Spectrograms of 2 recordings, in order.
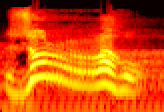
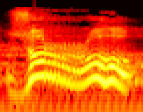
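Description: First: زره said very slowly, ending in an open a; zurra with fatha. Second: زره said very slowly, ending in a rounded u; zurru with damma. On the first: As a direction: drag out زره with a final fatha. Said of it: "فيجوز أن تقول". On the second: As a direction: drag out زره with a final damma. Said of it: "ويجوز أن تقول". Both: Shown as a demonstration.

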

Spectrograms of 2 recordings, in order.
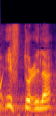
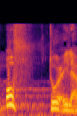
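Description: First: افتعل said iftuʕila, opening i not u; افتعل with kasra on the first letter, the reading to avoid; wrong vowel pattern. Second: افتعل said uftuʕila, first two vowels u, slow and careful; افتعل with damma on alif and taa, drawn out; correct vowel pattern. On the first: Teacher contrasts the wrong reading of افتعل, iftuʕila. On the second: Teacher shows the right reading of افتعل, uftuʕila. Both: Shown as a demonstration. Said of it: "مو افتعل".

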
